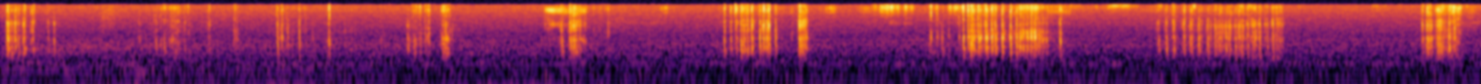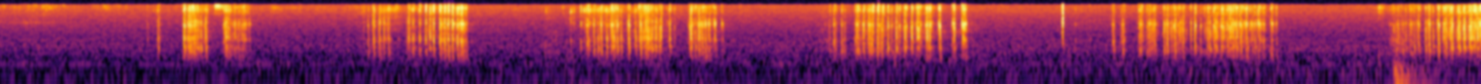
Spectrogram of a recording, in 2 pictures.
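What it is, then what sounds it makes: Plastic hairbrush. Long nails and fingertips scratch and flick the white bristles of a red plastic hairbrush held upright close to the mic. Irregular bursts of bright, crackly bristle scratching alternate with quiet pauses. Short sharp flicks snap out between the longer rasping strokes.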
